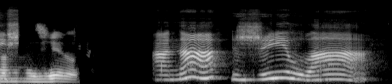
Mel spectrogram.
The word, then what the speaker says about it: жила: она жила? The stress is on a.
